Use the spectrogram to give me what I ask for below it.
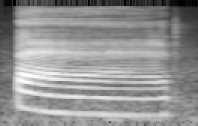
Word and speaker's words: แปด: You use your lips to pronounce it, huh? B sound, pàed, and it's a long sound.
